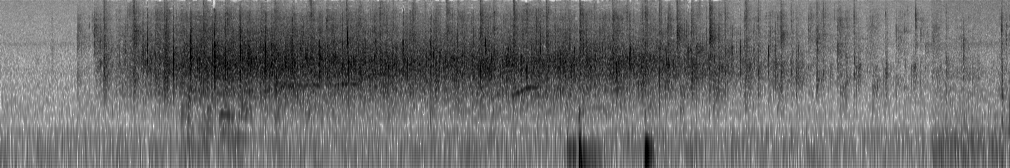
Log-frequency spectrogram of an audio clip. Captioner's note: applause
